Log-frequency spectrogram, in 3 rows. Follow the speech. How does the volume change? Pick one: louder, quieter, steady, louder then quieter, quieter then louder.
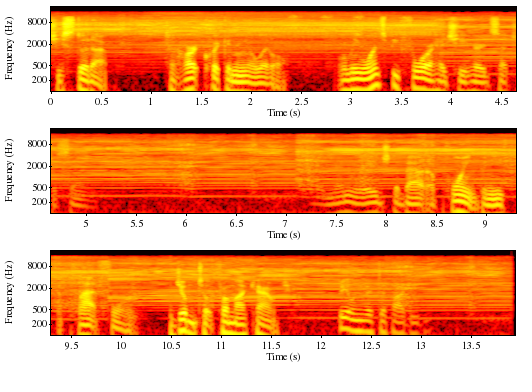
quieter then louder.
